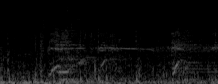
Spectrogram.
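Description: Massed horse archers move across an Age of Empires 4 battle in a steady patter of clip-clopping hooves, with occasional neighs and whinnies over a busy game soundscape.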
